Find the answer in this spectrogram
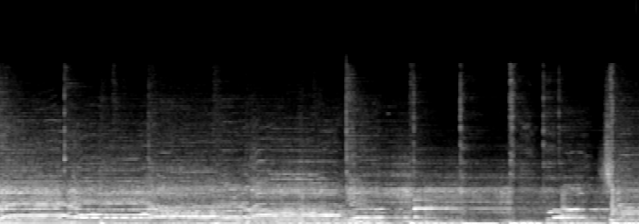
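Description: A vocal jazz ensemble singing a swing tune in close harmony over an upright bass: several voices hold chords and shift from one to the next together.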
